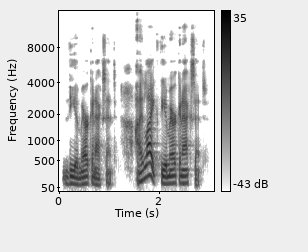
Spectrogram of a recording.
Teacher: use a long e because it's before a vowel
